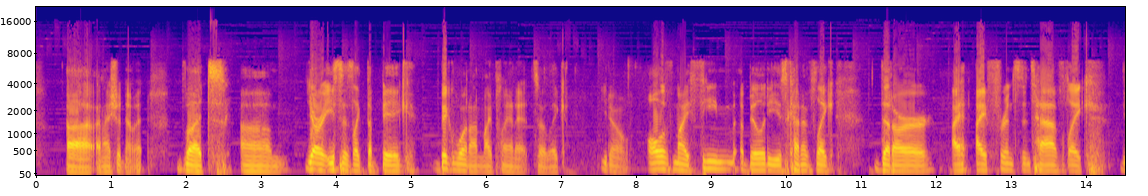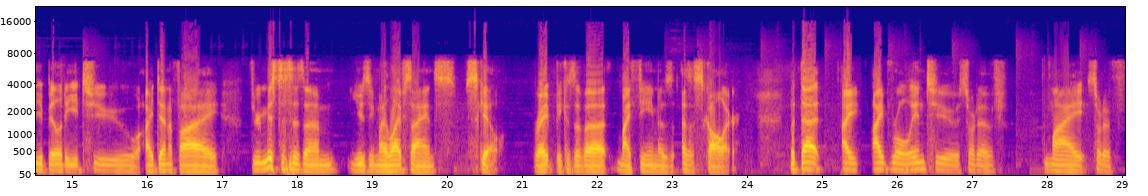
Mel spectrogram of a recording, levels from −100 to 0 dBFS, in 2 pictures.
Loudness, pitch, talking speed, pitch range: -14 LUFS, 100 Hz, 145 wpm, 95-115 Hz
